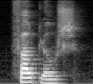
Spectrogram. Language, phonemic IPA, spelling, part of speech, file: Dutch, /ˈfɑutlos/, foutloos, adjective, Nl-foutloos.ogg
- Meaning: without errors, faultless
